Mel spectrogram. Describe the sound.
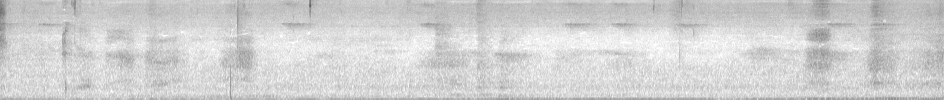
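People yawn during a group exercise, producing scattered breathy gasps, sighs and drawn-out exhalations at a faint level over a steady low hum.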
